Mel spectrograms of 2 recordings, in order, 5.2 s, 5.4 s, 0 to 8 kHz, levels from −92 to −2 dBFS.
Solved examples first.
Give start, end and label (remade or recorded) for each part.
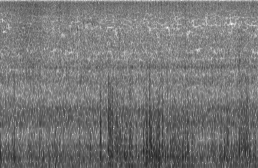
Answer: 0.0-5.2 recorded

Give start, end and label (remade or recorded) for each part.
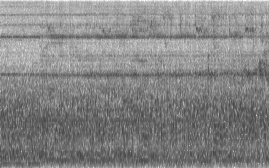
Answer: 0.0-0.8 recorded; 0.8-5.4 remade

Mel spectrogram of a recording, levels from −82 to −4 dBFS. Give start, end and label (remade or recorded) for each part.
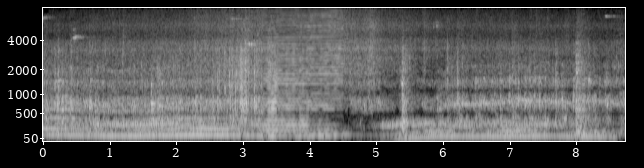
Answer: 0.0-3.3 recorded; 3.3-4.5 remade; 4.5-8.7 recorded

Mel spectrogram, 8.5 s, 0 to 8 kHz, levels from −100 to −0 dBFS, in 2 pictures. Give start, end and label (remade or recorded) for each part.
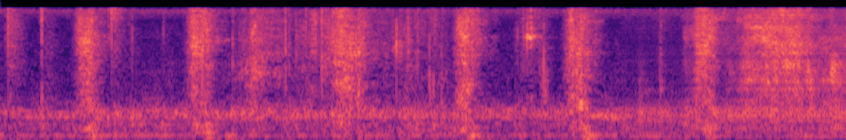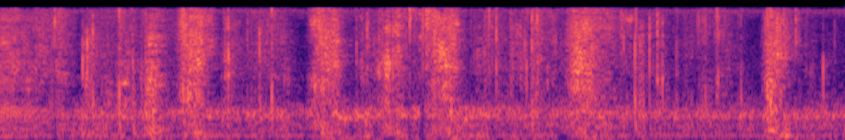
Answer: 0.0-3.1 recorded; 3.1-4.4 remade; 4.4-8.5 recorded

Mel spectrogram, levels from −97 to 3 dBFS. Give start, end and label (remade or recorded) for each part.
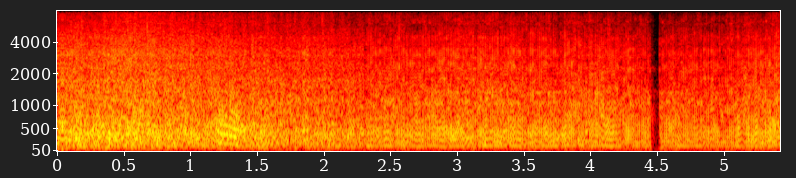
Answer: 0.0-2.3 recorded; 2.3-5.4 remade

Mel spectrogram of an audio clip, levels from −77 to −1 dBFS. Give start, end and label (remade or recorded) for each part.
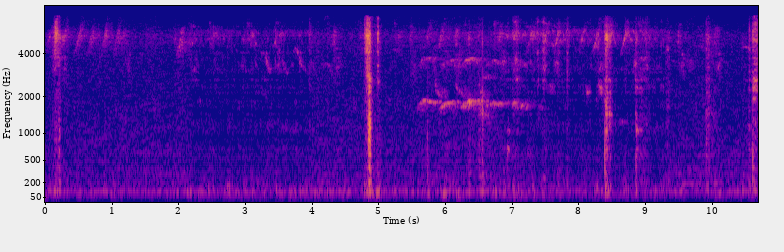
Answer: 0.0-2.2 recorded; 2.2-4.0 remade; 4.0-6.9 recorded; 6.9-9.3 remade; 9.3-10.7 recorded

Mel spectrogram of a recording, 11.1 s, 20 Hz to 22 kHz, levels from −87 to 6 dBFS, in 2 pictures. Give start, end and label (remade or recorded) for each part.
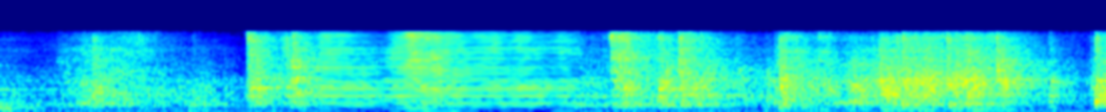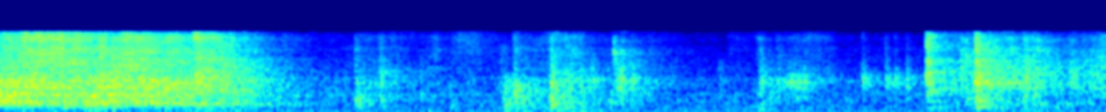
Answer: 0.0-1.6 recorded; 1.6-2.9 remade; 2.9-11.1 recorded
